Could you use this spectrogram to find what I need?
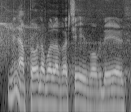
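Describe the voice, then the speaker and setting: Fairly even intonation with audible room echo. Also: man. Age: 60s. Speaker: bodybuilder. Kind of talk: interview.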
